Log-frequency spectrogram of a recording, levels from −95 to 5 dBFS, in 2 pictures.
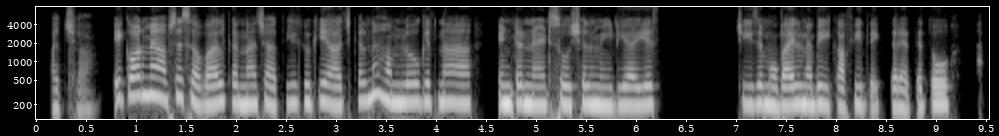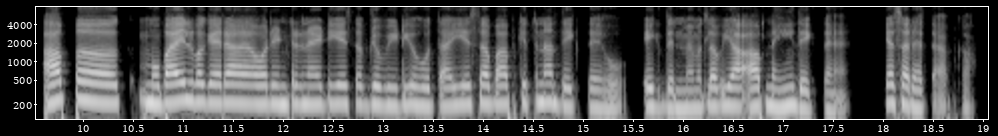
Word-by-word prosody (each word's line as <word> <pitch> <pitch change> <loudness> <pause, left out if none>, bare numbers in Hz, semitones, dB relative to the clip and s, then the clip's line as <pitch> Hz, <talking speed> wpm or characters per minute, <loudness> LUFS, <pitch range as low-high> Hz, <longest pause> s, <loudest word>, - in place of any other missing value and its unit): अच्छा। 170 -1 -12 0.2
एक 245 +3 -6
और 280 +1 +1
मैं 285 0 +2
आपसे 265 0 -2
सवाल 205 -2 -2
करना 205 -2 0
चाहती 205 0 -6
हूँ 210 - -4
क्योंकि 220 +1 -4
आजकल 225 +4 -6
ना 270 - +2
हम 220 -2 +4
लोग 220 0 -1
इतना 220 -1 -3 0.3
इंटरनेट, 210 -1 +3
सोशल 205 +1 -2
मीडिया 195 -1 +2
ये 200 +1 -1 0.9
चीज़ें 205 0 -3
मोबाइल 195 0 +1
में 200 -1 +3
भी 200 -1 -1
काफ़ी 190 +1 -6
देखते 185 0 -8
रहते, 180 0 -5
तो 100 - 0 0.5
आप 225 +3 +4 0.7
मोबाइल 215 +3 +5
वगैरह 215 -1 +3
और 205 0 +2
इंटरनेट, 205 0 0
ये 210 0 0
सब 200 -1 -6
जो 200 0 +1
वीडियो 195 +1 -1
होता 190 0 -2
है 190 +1 -1
ये 205 0 0
सब 210 0 -1
आप 205 - -1
कितना 220 +1 0
देखते 180 -1 -4
हो 170 - -4 0.2
1 185 -2 +1
दिन 175 -1 0
में? 170 - 0
मतलब 185 +2 -1
या 195 -1 +2
आप 185 +1 +1
नहीं 190 0 +3
देखते 165 -2 -3
हैं? 155 - -7 0.4
कैसा 210 -1 +1
रहता 175 -3 -2
है - - -9
आपका? - - -14
205 Hz, 180 wpm, -22 LUFS, 190-215 Hz, 0.9 s, मोबाइल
